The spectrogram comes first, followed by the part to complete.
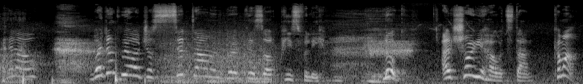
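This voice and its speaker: High, bubbly, cheeky young human woman acted. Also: very animated, brisk, very noisy. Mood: chirpy. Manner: bubbly, flippant, dramatic asides. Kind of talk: fantasy audio drama acting.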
